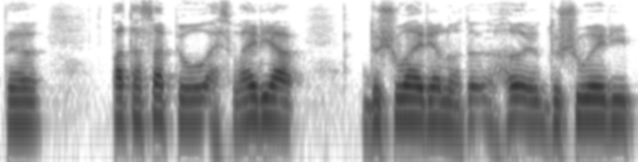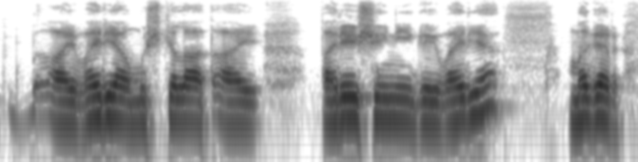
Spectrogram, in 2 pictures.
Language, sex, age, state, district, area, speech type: Kashmiri, male, 45-60, Jammu and Kashmir, Ganderbal, rural, spontaneous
